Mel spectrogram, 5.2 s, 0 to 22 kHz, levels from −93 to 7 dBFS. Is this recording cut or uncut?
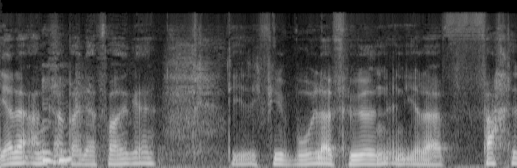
cut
